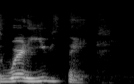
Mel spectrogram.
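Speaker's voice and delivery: seductive, sultry, come-hither delivery. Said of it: "she said it so seductively".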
